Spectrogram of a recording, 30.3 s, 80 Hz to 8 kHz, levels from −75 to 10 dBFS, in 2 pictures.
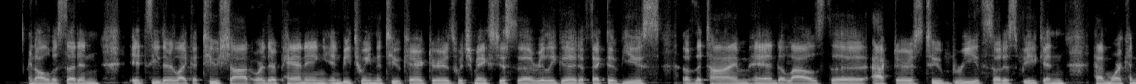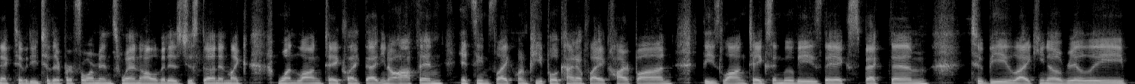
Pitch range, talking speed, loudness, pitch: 105-120 Hz, 170 wpm, -20 LUFS, 110 Hz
